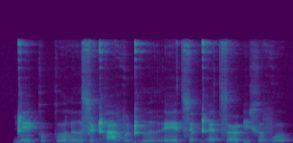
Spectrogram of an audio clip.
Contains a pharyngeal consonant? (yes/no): no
